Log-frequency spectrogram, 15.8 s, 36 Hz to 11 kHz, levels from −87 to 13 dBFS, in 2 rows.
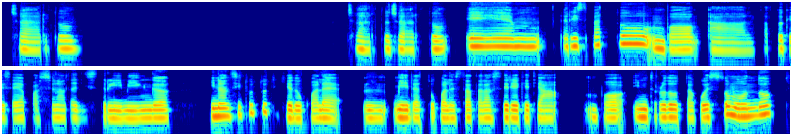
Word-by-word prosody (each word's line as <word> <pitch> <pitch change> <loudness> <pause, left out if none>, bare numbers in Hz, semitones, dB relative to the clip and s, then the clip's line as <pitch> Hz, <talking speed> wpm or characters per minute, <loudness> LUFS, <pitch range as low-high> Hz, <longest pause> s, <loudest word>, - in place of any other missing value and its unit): Certo. 170 +1 -5 2.7
Certo, 170 0 -6
certo, 165 +1 -5
ehm, 215 -1 +4 0.2
rispetto 245 +5 +3
un 180 - +2
po' 160 -1 -3
al 150 -2 -10
fatto 165 +2 -8
che 160 - -6
sei 150 0 -6
appassionata 155 0 -8
di 145 - -11
streaming, 150 +1 0 0.4
innanzitutto 190 +9 +2
ti 200 - -27
chiedo 155 -5 +3
qual 150 +1 -3
è 150 -2 -1 0.2
mhmm, 150 -1 -1
mi 160 - +4
hai 155 - +7
detto 155 0 -5
qual 150 -1 0
è - - 0
stata 155 0 -4
la 155 - -1
serie 155 +1 +3
che 155 0 -1
ti 155 0 -9
ha 150 0 -3 0.3
un 165 -1 -7
po' 155 -1 -1
introdotta 165 -1 +3
a - - -9
questo 160 +6 +3
mondo 195 +4 +5
160 Hz, 140 wpm, -21 LUFS, 155-180 Hz, 2.7 s, hai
